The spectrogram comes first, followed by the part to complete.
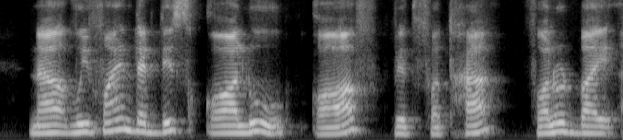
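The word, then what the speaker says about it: قالوا: And you will see that there is no role at all of this alif in the pronunciation. Because if you remove that in the appearance, it will be qalu.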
